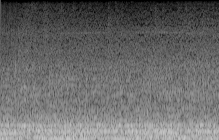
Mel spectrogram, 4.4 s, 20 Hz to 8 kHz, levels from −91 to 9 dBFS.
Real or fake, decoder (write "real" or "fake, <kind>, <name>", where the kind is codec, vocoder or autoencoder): real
